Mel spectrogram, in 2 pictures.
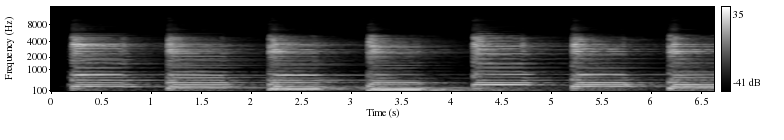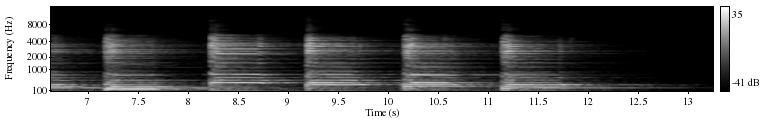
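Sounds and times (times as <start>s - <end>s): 
augmented triad chord progression: 0.2s - 12.6s.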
